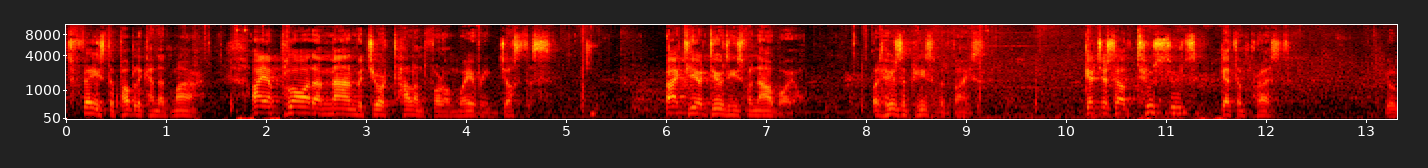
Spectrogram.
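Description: A middle-aged man speaks firmly and with animation, close by.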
